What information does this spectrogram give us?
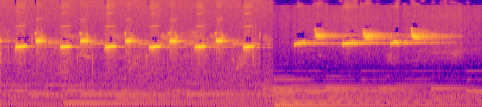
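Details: Eurasian Blue Tit in Ukraine: a quick series of high, thin two-note chirps, about two per second, over soft background music.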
